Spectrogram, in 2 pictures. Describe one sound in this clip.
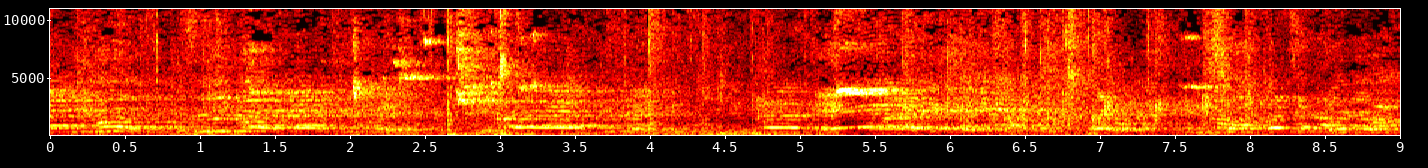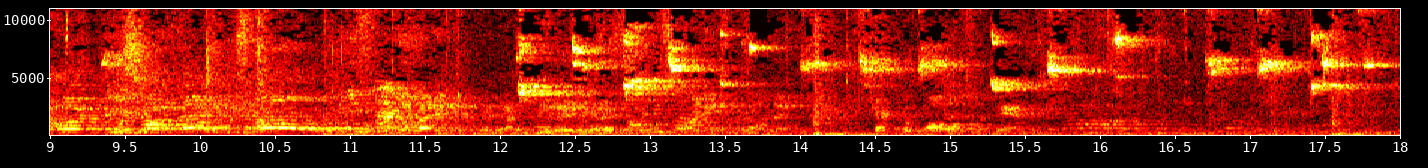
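Young people shout and call out across an echoing gym.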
